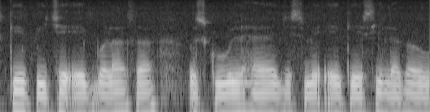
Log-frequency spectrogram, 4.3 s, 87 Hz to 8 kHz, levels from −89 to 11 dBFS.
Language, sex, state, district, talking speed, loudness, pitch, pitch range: Hindi, male, Jharkhand, Ranchi, 180 wpm, -16 LUFS, 95 Hz, 90-95 Hz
